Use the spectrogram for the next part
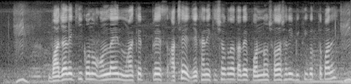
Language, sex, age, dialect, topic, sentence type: Bengali, male, 36-40, Northern/Varendri, agriculture, statement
